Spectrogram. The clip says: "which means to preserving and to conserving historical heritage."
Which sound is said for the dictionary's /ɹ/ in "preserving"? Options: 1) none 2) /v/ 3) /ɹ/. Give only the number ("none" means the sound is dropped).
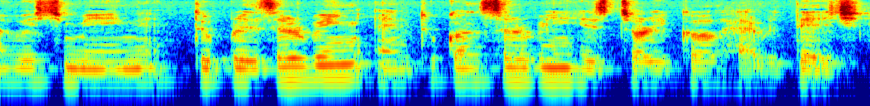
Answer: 3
